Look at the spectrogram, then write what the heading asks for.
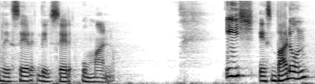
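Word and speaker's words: איש: Pero mujer se llama o se dice en hebreo Isha.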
